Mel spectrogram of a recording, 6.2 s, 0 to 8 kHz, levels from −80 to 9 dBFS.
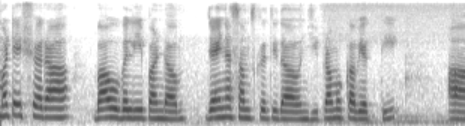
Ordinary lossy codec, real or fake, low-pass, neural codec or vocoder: none; real; 7.2 kHz; none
